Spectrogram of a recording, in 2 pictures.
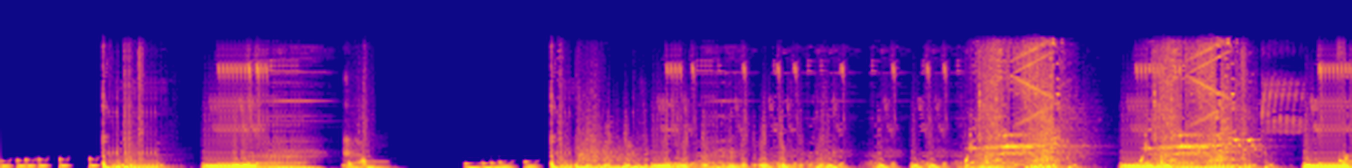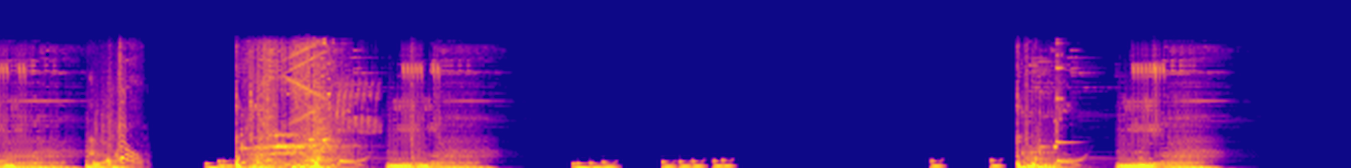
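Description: Bright chimes and pops ring out as game pieces burst.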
